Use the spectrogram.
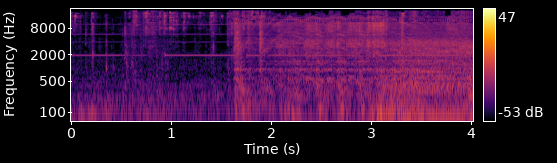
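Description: A car engine cranks and catches after a battery jump start, preceded by a jangle of keys and a faint electronic tone, then settling into a steady idle that grows louder and rumbles on.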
